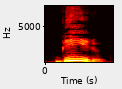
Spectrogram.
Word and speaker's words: ビール: 맥주 어떻게 발음해야 돼요? ビール. 비르라고 발음하시고요. 위스키는 어떻게 발음해 줄까요?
